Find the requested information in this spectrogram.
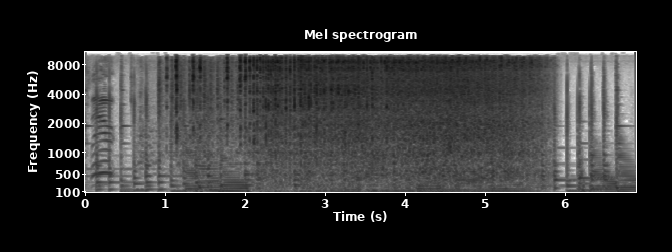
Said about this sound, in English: You're going to be hearing a little bit of background noise throughout the day, but it's just airplanes, so it's not really noise. Good background noise.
